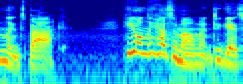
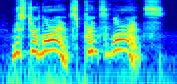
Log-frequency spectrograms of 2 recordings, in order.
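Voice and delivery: high, loud starstruck outburst; flustered clerk suddenly recognising the prince; excited exclamation; 8 dB louder than usual. Acted. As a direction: blurt the name as the penny drops. Aide realises who he is.

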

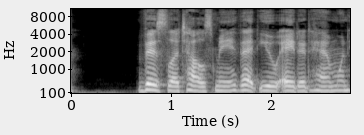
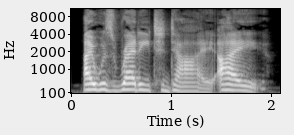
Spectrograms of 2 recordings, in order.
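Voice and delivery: louder, rising angry shout; angry cry, pushed louder; angry outburst; 3 semitones higher, 6 dB louder than usual. Acted. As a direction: burst out at her in fury. Furious Din shouting at armorer.

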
